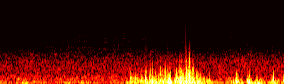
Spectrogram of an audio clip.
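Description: Wind buffeting the phone's microphone outdoors: a low rumbling burst about halfway through, then a few short low thumps.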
